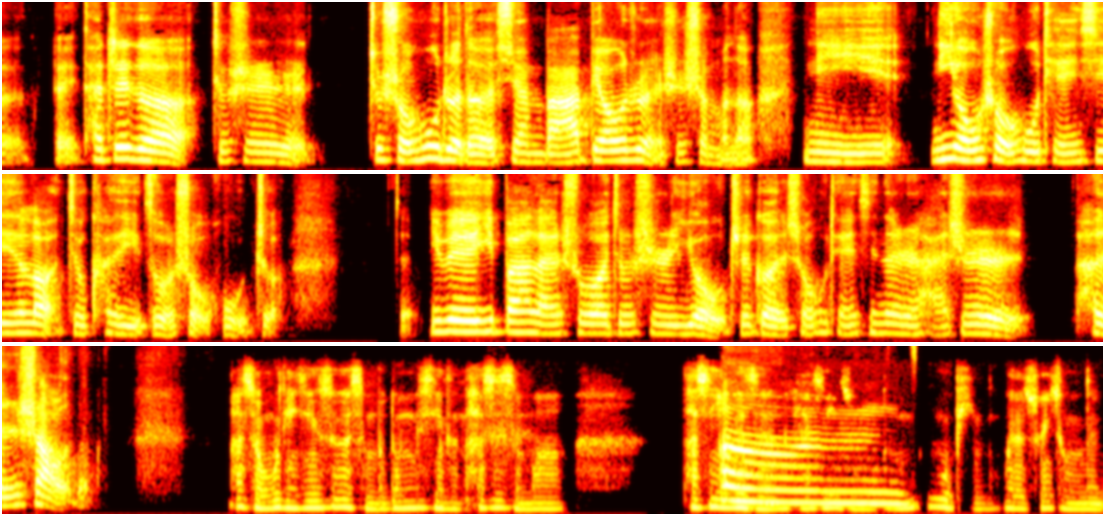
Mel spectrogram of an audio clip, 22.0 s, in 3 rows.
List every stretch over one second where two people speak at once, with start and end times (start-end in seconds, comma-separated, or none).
19.4-20.8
